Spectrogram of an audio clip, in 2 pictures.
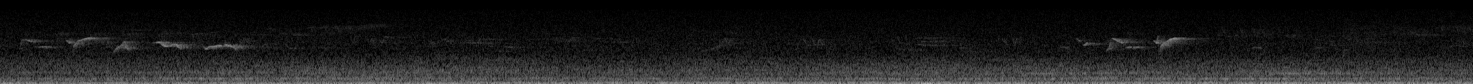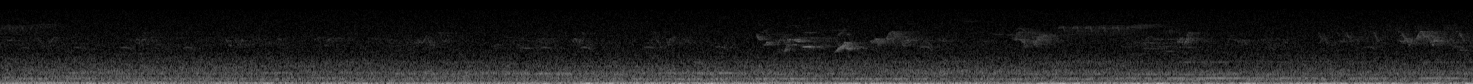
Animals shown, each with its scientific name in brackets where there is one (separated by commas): Ovenbird (Seiurus aurocapilla), Red-eyed Vireo (Vireo olivaceus), Black-throated Blue Warbler (Setophaga caerulescens), Rose-breasted Grosbeak (Pheucticus ludovicianus), Wood Thrush (Hylocichla mustelina)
